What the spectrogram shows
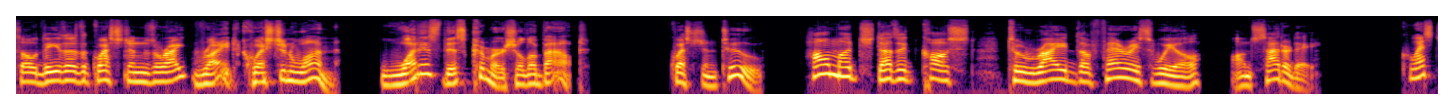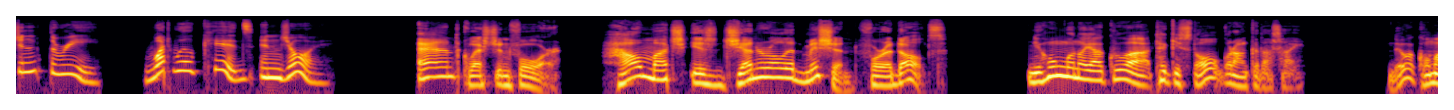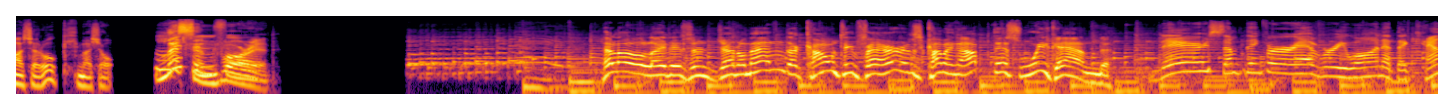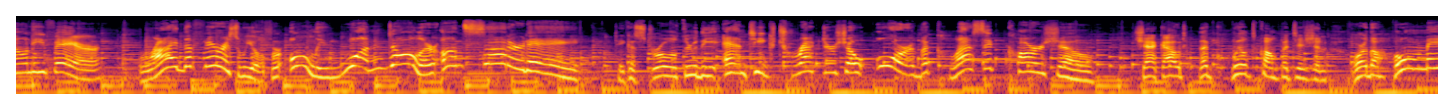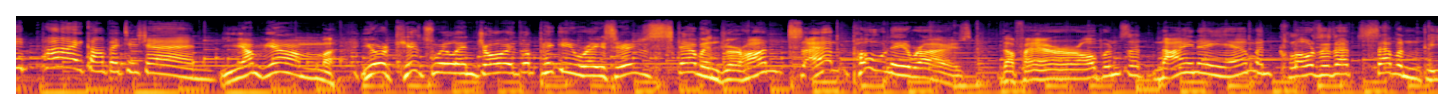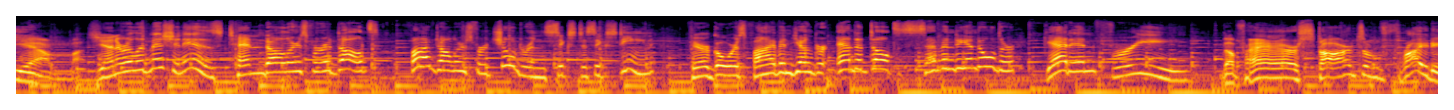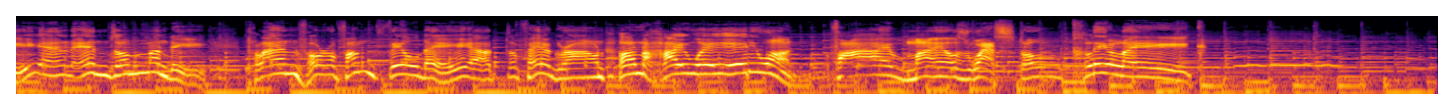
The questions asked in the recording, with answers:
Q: What is this commercial about?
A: Well, the answer should be the county fair this weekend.

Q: What will kids enjoy?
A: Oh, piggy races, scavenger hunts, and pony rides.

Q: How much is general admission for adults?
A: $10.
